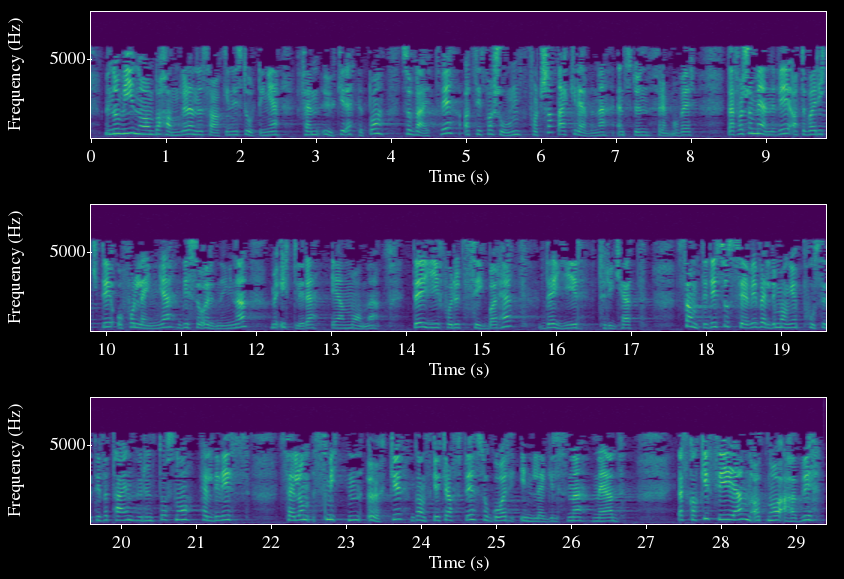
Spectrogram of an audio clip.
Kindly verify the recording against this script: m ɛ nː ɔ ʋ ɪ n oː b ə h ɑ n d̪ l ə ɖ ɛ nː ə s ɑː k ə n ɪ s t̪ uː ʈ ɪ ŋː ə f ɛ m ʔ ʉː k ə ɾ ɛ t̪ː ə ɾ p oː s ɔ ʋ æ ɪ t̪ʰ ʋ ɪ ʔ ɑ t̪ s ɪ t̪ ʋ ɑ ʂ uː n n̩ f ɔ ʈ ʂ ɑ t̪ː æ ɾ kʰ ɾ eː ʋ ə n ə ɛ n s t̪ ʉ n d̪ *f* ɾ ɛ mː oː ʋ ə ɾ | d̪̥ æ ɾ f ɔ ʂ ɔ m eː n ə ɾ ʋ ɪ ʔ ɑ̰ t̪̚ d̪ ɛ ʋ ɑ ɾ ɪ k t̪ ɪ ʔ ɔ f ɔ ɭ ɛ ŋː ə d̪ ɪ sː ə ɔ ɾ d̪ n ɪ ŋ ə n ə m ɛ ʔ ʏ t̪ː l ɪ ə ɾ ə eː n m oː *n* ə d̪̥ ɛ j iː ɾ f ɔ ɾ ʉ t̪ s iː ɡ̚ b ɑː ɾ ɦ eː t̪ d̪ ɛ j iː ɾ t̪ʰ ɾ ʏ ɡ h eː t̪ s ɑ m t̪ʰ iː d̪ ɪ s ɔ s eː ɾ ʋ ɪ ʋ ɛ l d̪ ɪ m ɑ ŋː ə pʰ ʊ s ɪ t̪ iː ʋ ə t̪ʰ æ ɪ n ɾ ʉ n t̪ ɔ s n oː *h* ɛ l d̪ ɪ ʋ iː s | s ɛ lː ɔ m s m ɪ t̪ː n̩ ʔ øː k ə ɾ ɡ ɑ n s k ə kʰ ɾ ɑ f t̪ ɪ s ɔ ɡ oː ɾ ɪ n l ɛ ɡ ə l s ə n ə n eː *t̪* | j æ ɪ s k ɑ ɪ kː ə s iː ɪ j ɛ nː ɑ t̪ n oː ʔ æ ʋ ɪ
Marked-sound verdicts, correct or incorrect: correct, correct, correct, incorrect

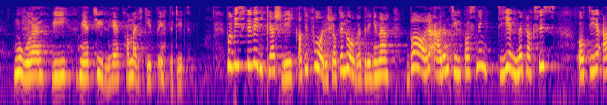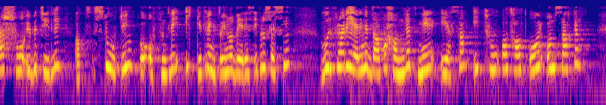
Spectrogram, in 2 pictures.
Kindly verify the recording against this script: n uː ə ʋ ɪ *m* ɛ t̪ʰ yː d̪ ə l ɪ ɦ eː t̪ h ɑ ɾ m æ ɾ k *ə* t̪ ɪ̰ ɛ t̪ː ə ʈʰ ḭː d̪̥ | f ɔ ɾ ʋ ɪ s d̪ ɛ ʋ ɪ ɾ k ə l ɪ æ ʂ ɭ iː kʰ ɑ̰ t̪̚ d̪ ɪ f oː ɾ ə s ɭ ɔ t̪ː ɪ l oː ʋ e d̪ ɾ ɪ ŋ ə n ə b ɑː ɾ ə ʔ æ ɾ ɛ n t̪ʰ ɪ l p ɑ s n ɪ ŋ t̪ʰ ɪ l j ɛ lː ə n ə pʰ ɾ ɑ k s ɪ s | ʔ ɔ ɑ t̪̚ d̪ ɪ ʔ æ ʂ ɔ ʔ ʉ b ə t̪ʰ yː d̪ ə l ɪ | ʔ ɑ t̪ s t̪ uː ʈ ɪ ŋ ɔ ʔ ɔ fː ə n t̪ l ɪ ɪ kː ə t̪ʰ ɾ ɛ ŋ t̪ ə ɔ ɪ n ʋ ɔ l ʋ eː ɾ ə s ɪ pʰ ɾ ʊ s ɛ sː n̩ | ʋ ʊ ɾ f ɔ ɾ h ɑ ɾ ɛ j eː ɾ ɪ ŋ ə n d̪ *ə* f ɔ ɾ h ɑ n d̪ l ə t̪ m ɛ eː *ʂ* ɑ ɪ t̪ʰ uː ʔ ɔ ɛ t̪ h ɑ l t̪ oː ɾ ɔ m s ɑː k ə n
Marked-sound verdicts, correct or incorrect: correct, correct, incorrect, incorrect

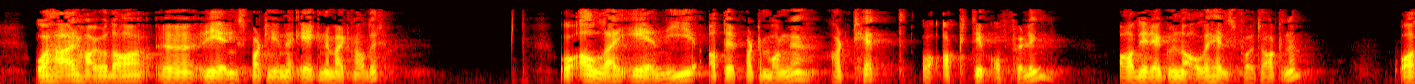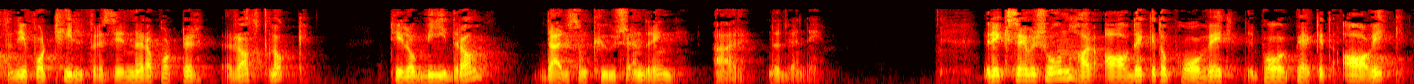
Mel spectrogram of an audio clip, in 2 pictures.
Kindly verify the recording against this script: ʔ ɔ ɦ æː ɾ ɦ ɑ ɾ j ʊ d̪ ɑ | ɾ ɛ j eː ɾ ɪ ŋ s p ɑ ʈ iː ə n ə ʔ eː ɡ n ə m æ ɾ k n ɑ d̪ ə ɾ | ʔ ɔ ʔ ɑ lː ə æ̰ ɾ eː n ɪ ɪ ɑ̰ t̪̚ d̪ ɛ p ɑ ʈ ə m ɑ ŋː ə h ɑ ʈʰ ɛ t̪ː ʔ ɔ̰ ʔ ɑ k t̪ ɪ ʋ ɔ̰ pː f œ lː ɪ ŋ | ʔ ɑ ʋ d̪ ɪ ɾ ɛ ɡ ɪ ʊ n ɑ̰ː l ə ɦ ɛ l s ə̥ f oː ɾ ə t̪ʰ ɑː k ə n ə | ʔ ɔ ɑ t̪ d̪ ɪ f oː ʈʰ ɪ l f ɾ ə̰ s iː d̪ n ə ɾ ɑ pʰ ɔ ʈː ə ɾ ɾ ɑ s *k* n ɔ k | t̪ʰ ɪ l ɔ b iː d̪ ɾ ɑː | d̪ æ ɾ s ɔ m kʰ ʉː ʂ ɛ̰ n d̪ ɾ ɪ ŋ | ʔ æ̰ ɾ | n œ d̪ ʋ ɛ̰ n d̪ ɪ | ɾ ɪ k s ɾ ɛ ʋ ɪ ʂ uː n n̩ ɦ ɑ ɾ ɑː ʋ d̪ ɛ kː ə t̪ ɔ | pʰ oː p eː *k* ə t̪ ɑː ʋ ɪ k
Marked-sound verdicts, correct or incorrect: correct, correct

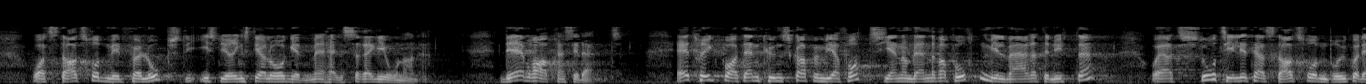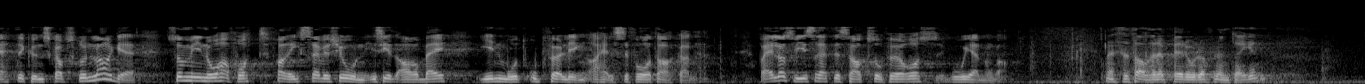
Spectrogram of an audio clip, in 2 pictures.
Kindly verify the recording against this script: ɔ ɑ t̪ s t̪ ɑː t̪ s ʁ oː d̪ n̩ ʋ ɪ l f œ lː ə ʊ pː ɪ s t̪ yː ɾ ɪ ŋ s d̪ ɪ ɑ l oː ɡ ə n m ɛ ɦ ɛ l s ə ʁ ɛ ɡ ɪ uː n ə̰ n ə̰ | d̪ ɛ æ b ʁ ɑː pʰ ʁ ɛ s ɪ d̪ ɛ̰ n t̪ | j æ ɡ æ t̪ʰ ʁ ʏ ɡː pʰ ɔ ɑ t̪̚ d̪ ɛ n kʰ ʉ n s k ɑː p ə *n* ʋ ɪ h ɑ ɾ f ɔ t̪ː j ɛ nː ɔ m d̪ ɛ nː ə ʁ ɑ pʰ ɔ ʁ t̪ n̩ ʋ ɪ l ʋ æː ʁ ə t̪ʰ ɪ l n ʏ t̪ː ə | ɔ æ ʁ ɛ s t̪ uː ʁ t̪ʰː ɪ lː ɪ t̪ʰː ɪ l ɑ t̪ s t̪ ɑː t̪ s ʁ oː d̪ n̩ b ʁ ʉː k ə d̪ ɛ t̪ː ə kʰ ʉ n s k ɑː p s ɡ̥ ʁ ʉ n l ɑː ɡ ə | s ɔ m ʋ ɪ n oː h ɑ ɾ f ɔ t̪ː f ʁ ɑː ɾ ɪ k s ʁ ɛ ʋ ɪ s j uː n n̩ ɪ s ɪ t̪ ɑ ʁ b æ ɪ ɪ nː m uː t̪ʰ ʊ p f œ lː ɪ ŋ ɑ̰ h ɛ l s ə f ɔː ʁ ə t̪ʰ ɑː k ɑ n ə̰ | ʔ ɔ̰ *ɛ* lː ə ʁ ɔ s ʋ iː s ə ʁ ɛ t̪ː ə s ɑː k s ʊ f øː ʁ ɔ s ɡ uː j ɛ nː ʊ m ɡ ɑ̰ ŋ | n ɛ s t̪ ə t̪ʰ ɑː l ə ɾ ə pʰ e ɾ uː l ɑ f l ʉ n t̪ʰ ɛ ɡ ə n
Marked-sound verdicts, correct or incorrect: correct, correct

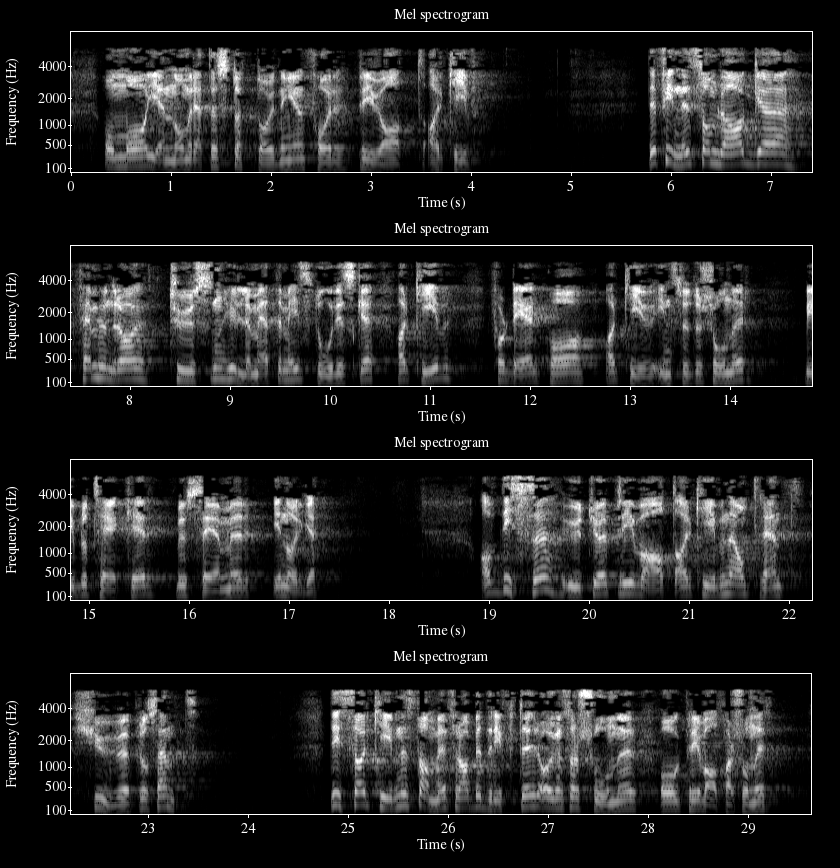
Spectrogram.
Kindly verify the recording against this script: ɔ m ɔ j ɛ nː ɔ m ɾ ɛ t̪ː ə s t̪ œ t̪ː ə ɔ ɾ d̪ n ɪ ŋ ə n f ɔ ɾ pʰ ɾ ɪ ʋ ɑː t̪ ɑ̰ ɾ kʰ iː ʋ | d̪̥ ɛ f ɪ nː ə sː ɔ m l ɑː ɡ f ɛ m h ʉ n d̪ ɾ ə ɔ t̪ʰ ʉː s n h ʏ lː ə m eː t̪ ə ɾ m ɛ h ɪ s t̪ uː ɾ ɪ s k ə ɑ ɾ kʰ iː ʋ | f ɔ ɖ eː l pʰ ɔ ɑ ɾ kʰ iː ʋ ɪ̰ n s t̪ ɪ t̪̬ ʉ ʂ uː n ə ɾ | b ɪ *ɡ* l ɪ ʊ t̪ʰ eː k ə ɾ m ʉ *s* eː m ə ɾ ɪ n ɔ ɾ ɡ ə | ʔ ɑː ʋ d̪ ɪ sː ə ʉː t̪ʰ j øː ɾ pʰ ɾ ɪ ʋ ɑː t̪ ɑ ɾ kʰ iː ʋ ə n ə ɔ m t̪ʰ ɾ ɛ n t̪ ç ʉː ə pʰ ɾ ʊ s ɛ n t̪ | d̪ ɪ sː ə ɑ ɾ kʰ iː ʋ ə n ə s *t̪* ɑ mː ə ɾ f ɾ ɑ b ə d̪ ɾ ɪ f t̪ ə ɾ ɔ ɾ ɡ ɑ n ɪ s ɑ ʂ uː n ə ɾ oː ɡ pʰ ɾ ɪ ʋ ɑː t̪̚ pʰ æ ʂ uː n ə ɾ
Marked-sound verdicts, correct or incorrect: incorrect, correct, correct

